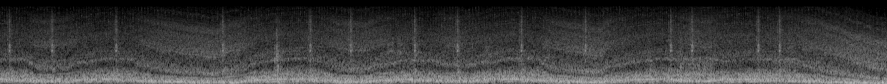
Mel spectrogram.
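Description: A car engine running steadily, its pitch rising and falling in an even rhythm a little more than once a second, with faint regular ticks.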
